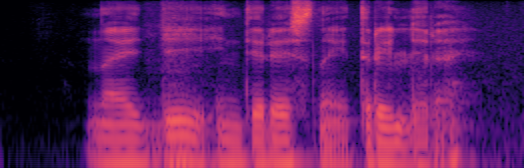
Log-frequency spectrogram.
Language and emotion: Russian, neutral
